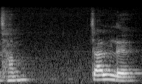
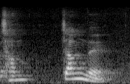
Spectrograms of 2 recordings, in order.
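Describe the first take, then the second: First: The last word is said as jjallae, with an L. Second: The last word is said as jjamne, with an M. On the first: The speaker calls it right. "이상하지 않아?" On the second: The speaker calls it wrong. "이게 훨씬 더 괜찮아 보이지만"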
